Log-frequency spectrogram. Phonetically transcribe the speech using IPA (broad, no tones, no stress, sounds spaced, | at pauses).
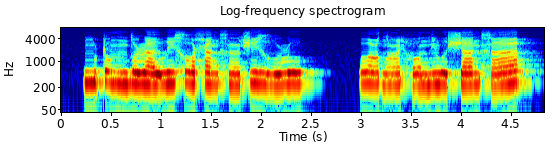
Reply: ŋ u ʈ ɔ ŋ n d ɔ ɭ a ə̯ β e x ɔ ħ a ŋ x ə̃ ʃ e ɣ u ɭ o | ɔ ə̯ dˤ ẽ h ɔ n d ẽ β ɤ ʃ a ŋ x a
